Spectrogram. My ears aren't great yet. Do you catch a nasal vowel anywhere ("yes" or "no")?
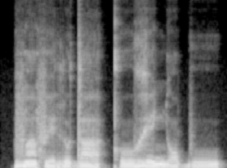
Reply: yes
